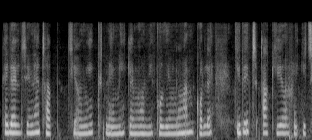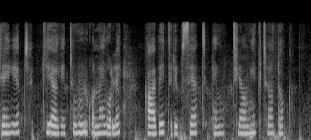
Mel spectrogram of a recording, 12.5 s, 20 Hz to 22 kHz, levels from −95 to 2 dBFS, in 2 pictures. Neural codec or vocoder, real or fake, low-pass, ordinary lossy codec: codec, 24 kHz, 1.5 kbps, HILCodec; fake; none; none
